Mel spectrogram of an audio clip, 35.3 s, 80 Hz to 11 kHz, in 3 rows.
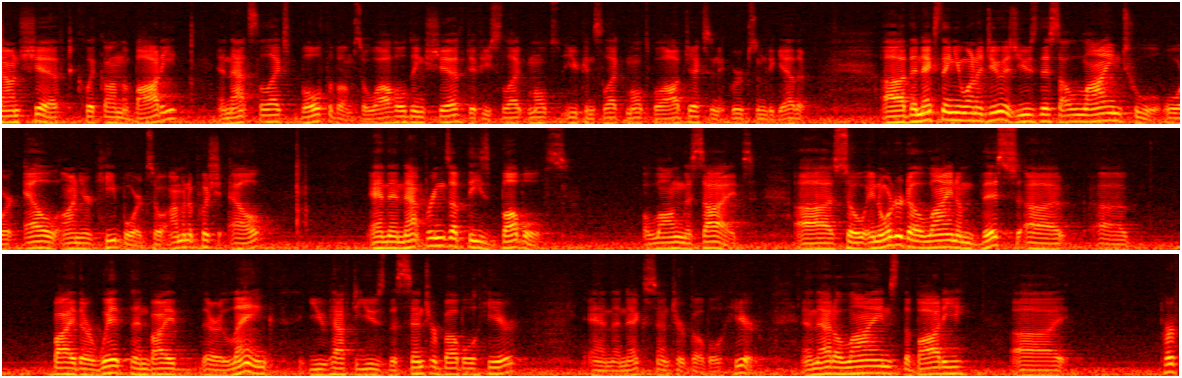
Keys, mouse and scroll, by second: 0.3 shift+click, 14.7 l, 23.3-27.1 right drag, 28.4 click.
